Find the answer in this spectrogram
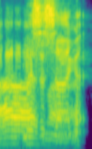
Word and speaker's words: Mississauga: Now, I want to know who on here can pronounce the town that I'm in. What, Mississauga? Mississauga.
